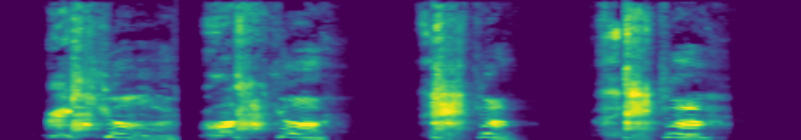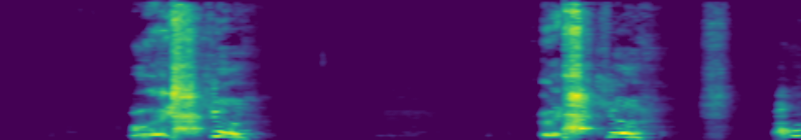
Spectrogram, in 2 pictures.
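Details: A Japanese girl stifling her sneezes: a run of about seven short, breathy bursts, each with a voiced catch, some paired in quick succession.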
